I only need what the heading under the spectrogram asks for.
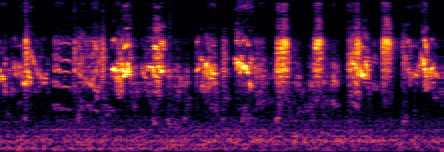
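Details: Budgerigars, a breeding pair of Australian parrots with their family, give harsh, high squawking chirps repeated about three to four times a second in an uneven, rapid series.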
